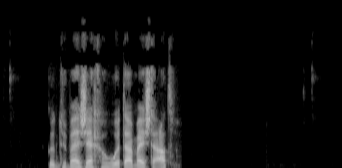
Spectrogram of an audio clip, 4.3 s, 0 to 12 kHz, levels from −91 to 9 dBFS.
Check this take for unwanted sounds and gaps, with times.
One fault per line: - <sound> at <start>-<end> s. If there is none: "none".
none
